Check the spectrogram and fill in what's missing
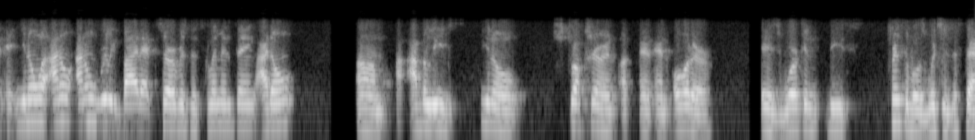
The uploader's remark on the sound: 100 Pounders Phone Meeting, 11/11/23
